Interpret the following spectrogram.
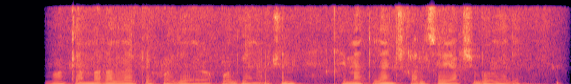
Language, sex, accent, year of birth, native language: Uzbek, male, Xorazm, 2002, Uzbek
